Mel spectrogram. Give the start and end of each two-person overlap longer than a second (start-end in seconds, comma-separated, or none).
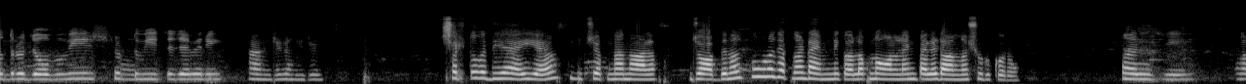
none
